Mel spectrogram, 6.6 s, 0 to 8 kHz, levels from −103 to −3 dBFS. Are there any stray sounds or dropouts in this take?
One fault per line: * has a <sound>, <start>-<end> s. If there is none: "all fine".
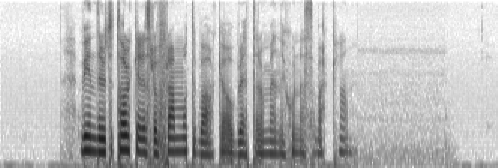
all fine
